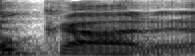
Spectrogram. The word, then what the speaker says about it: Okada: Evil, Jay White, Minoru Suzuki, and Kazuchika Okada. Let me say that faster for you guys. – You're not going to say it, bro. – Okada. – Yo, Okada.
